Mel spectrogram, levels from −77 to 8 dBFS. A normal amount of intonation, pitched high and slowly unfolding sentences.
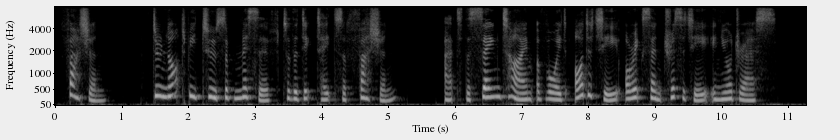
No: wide, 5.9 semitones; high, 220 Hz; slow, 115 wpm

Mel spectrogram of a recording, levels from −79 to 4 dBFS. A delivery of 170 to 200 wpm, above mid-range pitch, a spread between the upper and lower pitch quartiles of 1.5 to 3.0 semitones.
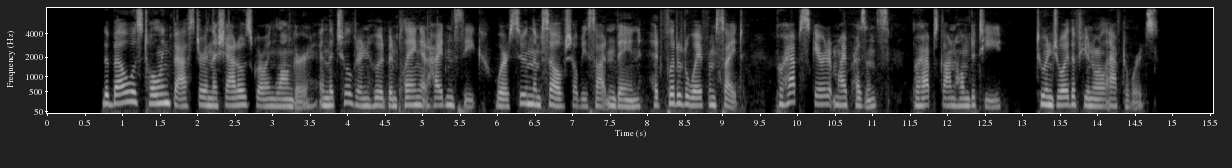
No: average, 190 wpm; medium, 170 Hz; narrow, 2.6 semitones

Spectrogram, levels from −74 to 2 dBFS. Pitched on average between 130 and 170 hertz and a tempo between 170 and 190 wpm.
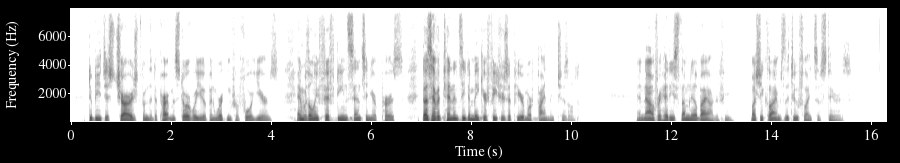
No: very low, 95 Hz; average, 180 wpm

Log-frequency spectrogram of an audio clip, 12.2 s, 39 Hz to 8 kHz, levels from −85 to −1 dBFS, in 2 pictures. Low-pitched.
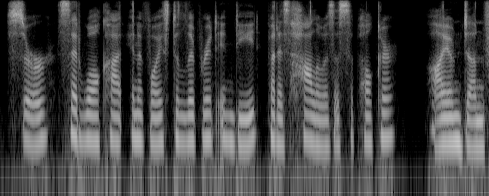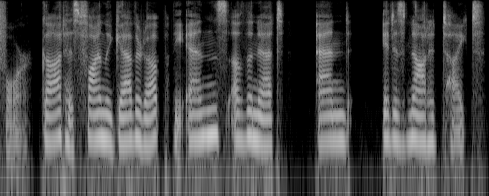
No: medium, 170 Hz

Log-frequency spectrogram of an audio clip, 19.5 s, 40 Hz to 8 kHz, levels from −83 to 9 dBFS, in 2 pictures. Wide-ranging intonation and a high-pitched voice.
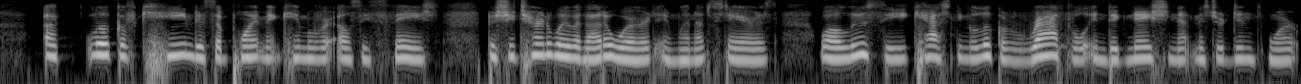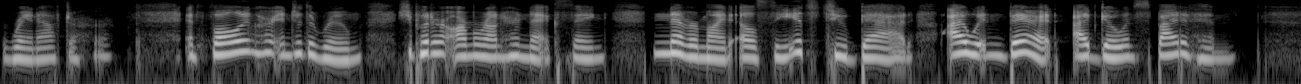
No: average, 3.5 semitones; high, 210 Hz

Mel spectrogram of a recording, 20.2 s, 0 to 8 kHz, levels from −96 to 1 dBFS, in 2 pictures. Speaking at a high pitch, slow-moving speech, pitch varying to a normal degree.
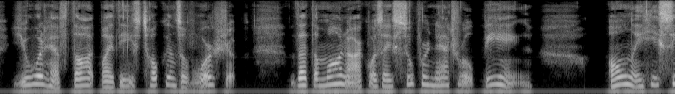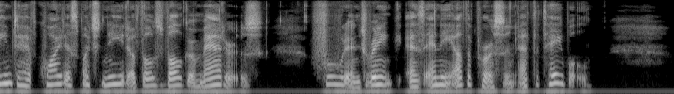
Yes: high, 200 Hz; slow, 115 wpm; average, 3.0 semitones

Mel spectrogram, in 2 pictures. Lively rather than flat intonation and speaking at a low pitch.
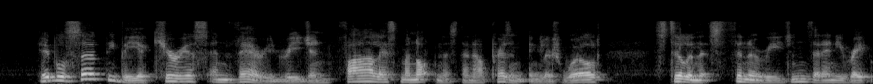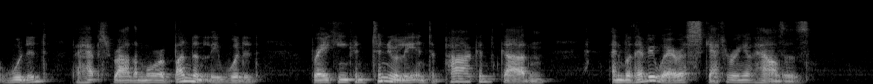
Yes: wide, 6.4 semitones; low, 100 Hz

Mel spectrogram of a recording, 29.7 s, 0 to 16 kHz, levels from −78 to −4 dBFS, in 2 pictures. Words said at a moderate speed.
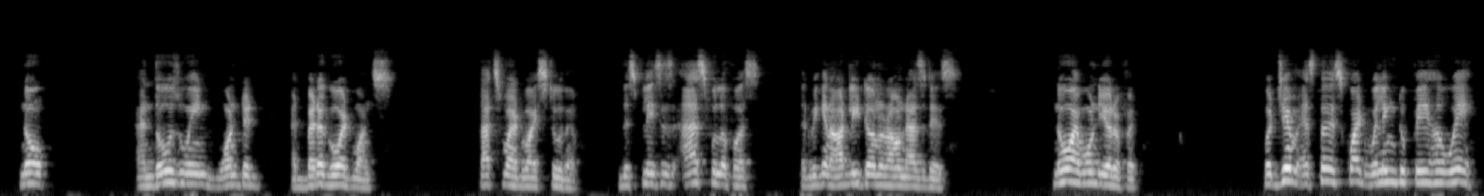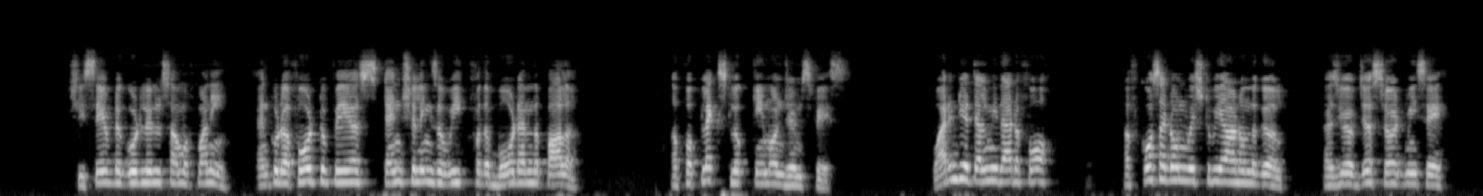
No: fast, 210 wpm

